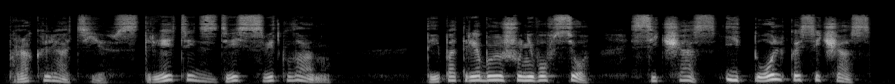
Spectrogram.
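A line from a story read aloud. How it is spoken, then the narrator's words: Nervous whisper, quieter and faster. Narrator (Russian): Нервный шепот становился все тише и быстрее по мере нашего приближения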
